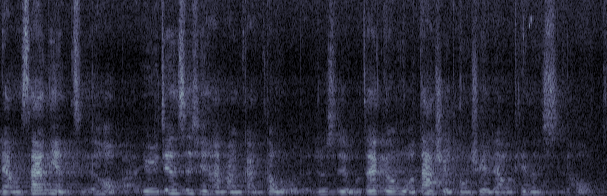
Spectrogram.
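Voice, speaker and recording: A woman's medium-pitched voice at a moderate pace with ordinary pitch variation, against noticeable background noise. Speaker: insurance sales agent. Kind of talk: interview.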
